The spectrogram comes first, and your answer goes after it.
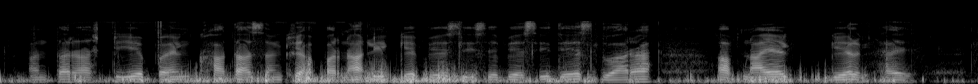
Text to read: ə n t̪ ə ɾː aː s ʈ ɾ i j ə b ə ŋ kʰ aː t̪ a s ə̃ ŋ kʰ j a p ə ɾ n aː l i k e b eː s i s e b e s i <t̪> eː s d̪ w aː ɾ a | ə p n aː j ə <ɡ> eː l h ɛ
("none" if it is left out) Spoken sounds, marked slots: d̪, ɡ

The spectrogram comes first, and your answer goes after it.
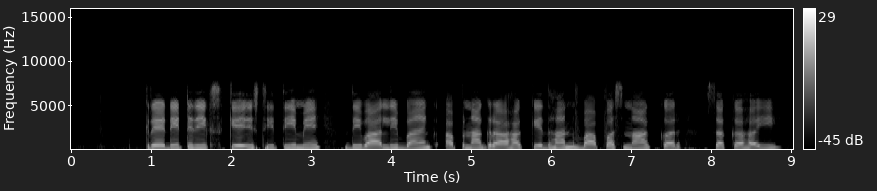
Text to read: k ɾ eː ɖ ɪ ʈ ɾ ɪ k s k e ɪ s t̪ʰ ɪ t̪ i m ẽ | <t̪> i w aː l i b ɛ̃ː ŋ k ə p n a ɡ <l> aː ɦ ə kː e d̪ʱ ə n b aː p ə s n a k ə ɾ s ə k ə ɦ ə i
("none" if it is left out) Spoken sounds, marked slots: d̪, ɾ

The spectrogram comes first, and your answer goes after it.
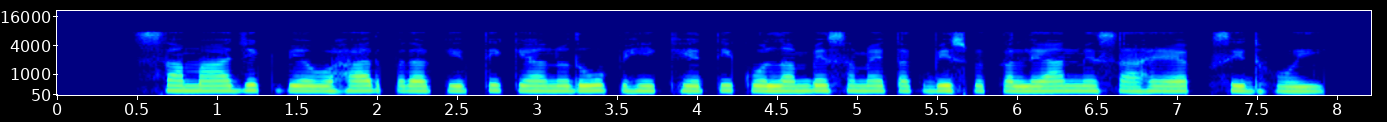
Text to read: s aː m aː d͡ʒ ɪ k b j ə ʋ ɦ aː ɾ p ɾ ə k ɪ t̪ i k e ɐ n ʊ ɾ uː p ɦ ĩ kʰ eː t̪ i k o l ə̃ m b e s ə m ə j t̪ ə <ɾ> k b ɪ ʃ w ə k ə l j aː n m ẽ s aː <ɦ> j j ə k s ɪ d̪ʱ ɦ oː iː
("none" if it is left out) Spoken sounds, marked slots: none, ɦ

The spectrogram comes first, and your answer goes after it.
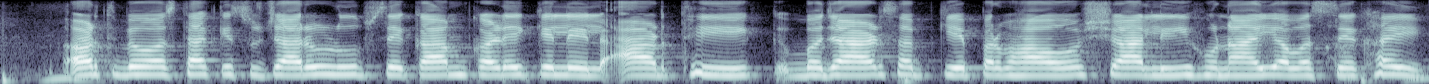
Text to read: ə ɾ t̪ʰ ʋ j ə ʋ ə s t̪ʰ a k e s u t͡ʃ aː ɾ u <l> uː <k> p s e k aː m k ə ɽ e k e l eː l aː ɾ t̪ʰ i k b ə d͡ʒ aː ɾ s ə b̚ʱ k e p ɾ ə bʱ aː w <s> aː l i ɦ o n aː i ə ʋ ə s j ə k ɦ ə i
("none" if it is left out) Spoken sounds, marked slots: ɾ, none, ʃ

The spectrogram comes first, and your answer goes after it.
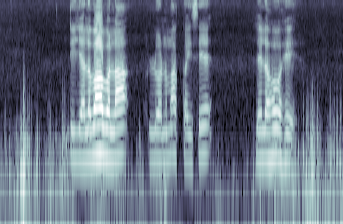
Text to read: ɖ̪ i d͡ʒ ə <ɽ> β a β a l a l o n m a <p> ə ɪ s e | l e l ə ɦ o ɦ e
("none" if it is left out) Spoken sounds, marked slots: l, k

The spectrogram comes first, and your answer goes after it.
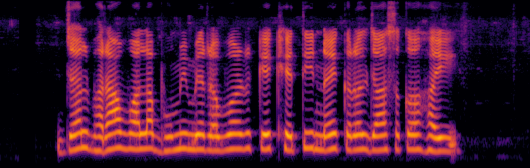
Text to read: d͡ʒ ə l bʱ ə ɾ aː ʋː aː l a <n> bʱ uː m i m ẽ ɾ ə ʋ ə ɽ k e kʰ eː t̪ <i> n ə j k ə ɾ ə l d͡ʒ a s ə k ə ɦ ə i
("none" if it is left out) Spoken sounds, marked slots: none, i

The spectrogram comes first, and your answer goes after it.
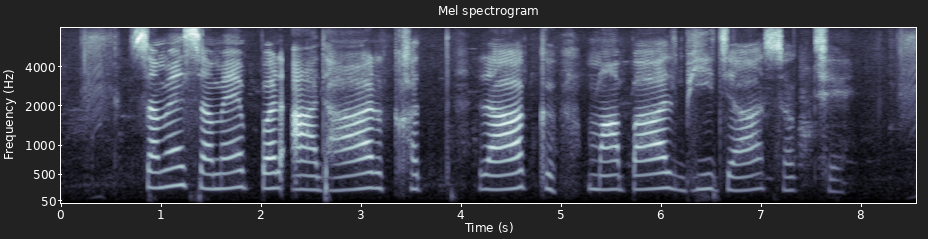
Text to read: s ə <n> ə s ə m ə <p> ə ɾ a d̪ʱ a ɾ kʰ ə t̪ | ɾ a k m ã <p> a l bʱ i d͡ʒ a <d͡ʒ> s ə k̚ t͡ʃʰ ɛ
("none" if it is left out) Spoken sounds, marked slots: m, p, p, none

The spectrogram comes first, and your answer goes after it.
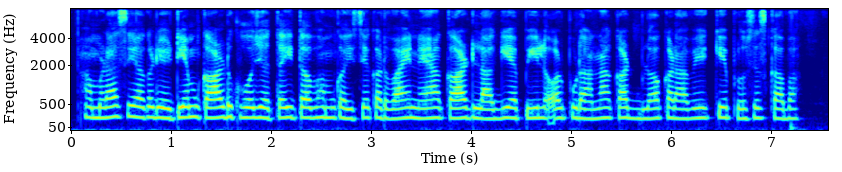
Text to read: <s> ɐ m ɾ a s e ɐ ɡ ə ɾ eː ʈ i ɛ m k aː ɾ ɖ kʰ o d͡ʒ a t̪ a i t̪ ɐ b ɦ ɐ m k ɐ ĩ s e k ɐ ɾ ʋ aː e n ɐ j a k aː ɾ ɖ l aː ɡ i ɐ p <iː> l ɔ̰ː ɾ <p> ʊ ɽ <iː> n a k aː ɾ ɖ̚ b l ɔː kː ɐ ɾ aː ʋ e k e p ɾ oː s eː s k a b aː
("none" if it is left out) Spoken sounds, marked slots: h, iː, p, aː

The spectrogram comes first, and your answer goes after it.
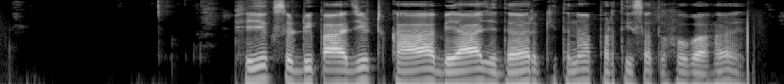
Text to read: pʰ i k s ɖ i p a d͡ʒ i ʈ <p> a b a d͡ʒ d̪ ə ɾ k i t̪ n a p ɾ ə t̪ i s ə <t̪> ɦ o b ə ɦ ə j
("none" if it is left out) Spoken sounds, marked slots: k, t̪

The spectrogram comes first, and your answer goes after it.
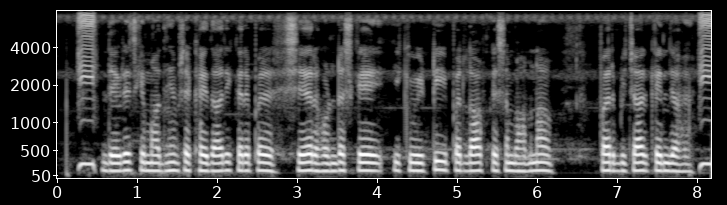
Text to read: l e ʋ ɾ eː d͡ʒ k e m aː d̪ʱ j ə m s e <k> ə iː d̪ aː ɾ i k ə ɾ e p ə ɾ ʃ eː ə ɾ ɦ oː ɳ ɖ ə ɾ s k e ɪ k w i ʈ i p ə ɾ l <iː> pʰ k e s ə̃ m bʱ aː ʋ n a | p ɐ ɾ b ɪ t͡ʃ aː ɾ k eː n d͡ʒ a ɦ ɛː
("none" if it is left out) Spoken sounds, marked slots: kʰ, aː

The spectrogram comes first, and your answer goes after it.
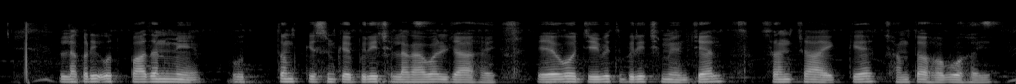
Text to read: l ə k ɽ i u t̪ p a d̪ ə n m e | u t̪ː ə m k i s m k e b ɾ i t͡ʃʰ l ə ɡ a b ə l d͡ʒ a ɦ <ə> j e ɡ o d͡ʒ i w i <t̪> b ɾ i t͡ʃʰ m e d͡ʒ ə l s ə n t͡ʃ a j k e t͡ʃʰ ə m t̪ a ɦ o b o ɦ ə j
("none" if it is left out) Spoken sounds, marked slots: ə, t̪

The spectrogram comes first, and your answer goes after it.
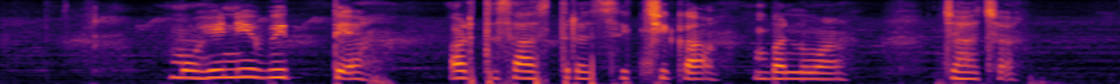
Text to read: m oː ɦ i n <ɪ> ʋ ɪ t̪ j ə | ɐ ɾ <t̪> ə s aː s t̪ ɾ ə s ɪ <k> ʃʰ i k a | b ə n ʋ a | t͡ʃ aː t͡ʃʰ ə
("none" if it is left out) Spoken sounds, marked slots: i, t̪ʰ, k

